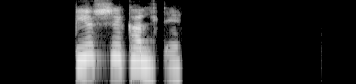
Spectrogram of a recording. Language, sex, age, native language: Icelandic, male, 9, Icelandic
